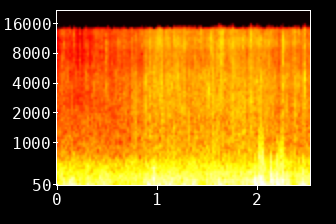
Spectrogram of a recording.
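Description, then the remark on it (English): Steady, dense rain hiss blends with a deep rolling rumble of ocean waves breaking on a beach, swelling slightly toward the end, with no voices. “And hopefully you can hear what I'm saying through the rain and the ocean waves.”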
